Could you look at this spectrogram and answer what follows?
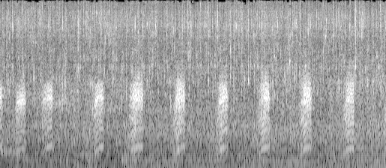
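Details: Duck calling beside ducklings swimming in a pool: a steady series of short, nasal quacks, about one every half second, against constant noisy background.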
